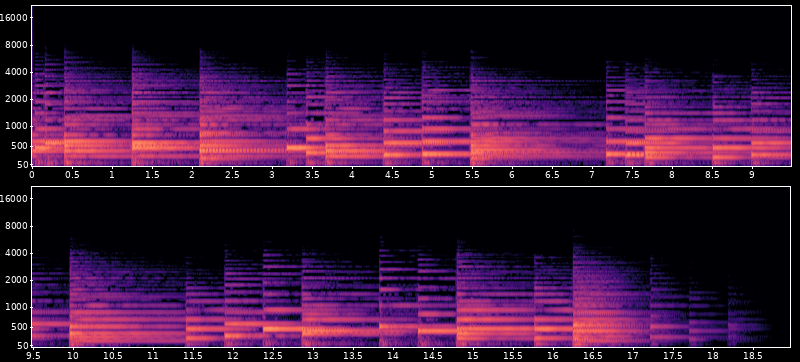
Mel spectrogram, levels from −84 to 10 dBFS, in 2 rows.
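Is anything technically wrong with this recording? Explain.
Yes. Truncation distortion on the fade runs from 16.70 s to the end at 18.97 s, during the fade-out. The fade stage keeps too few bits and adds no dither, which fits a 12-bit path. As the level drops toward the smallest step, the waveform collapses into coarse square steps. The tail turns gritty, and it is worst from 17.82 s to 18.98 s.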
